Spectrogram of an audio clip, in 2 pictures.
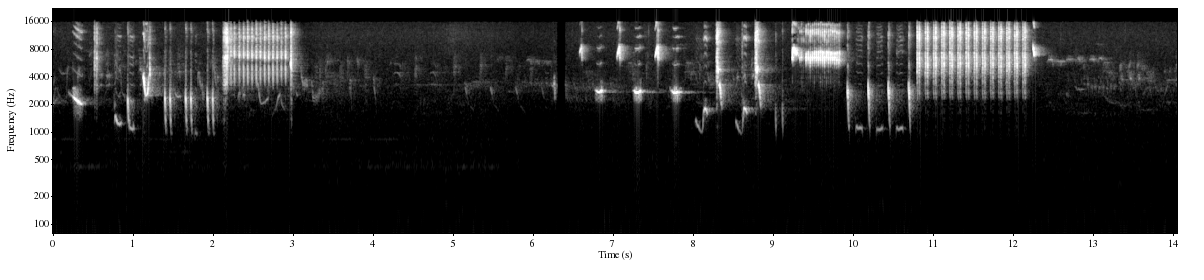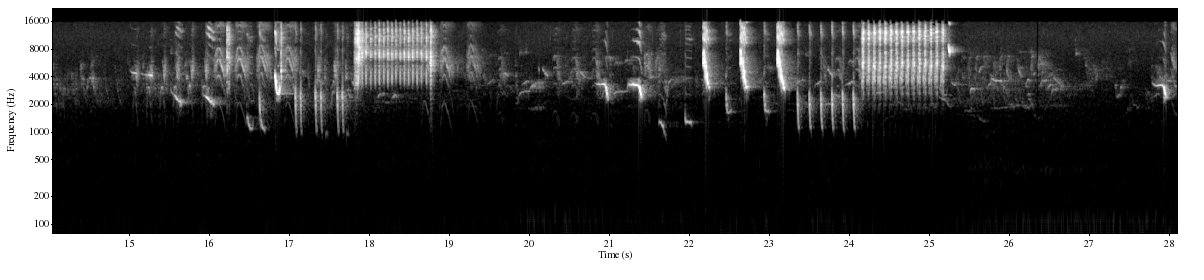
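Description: A songbird singing in phrases a few seconds long, each a mix of chirps, sliding whistled notes, buzzy notes and fast trills, with short pauses between phrases.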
